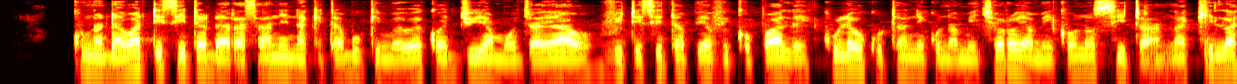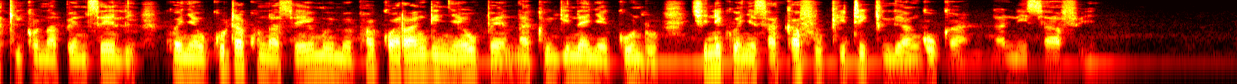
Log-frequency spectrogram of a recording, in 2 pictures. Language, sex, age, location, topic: Swahili, male, 18-24, Nakuru, education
